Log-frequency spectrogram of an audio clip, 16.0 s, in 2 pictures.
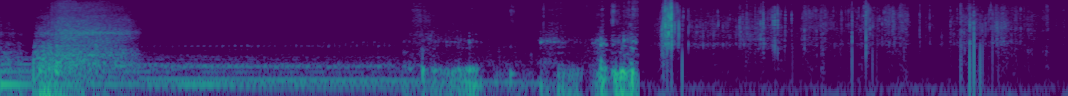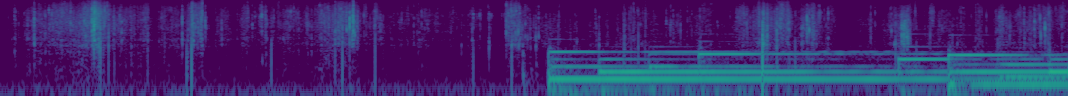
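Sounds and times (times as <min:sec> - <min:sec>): twigs crackling: 0:04.5 - 0:16.0
leafy branches rustling: 0:04.8 - 0:16.0.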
